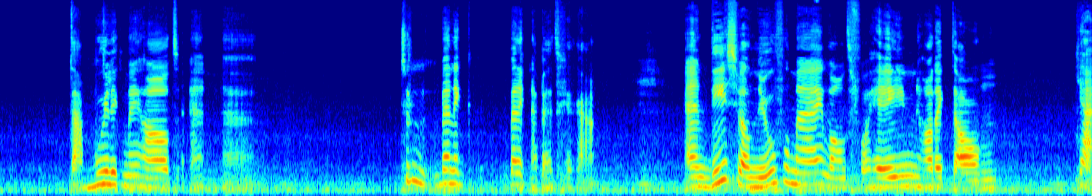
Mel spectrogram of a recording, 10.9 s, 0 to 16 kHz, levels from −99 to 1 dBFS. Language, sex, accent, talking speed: Dutch, female, Dutch, 150 wpm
